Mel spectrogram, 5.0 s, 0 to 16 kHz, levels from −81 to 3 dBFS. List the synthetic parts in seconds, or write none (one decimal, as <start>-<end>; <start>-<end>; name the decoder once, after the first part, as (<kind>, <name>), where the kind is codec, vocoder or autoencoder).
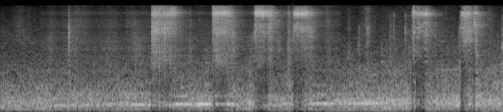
0.4-3.4 (autoencoder, DAC-VAE)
